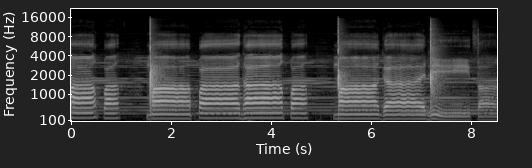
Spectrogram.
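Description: Male Carnatic vocalist singing the swaras of a madhya sthayi varisai exercise in raga Mayamalavagowla: a string of held notes, each just under a second, with wavering ornaments, over a steady drone. A sharp clap marks three of the phrase starts.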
